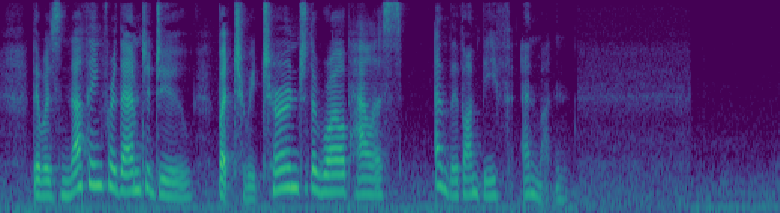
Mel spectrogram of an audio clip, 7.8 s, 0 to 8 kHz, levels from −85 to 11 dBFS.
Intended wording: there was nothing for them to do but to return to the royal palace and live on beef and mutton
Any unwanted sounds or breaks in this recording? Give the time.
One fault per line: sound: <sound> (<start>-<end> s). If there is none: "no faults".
no faults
